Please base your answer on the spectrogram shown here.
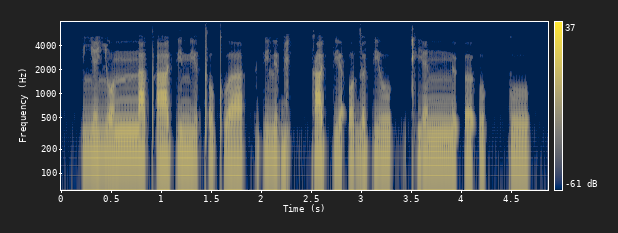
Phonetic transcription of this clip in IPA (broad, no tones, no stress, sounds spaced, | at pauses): ʎ e ʎ o nː a tʼ a pʲ ɵ mʲ ɨ tʼ o kʷʼ ɐ | pʲ ʉ lʲ o ɡ i kː a pʲ ɐ ʔ o d ɵ pʲ u | kʰ j e nː ʉ ʔ ɵ ʔ u kː u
